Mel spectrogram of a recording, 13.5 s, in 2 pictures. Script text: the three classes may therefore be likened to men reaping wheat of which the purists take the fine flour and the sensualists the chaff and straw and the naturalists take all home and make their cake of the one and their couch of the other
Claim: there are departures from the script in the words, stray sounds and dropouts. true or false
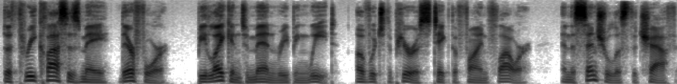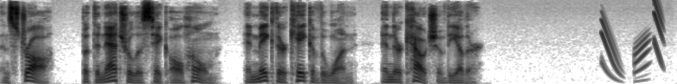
true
